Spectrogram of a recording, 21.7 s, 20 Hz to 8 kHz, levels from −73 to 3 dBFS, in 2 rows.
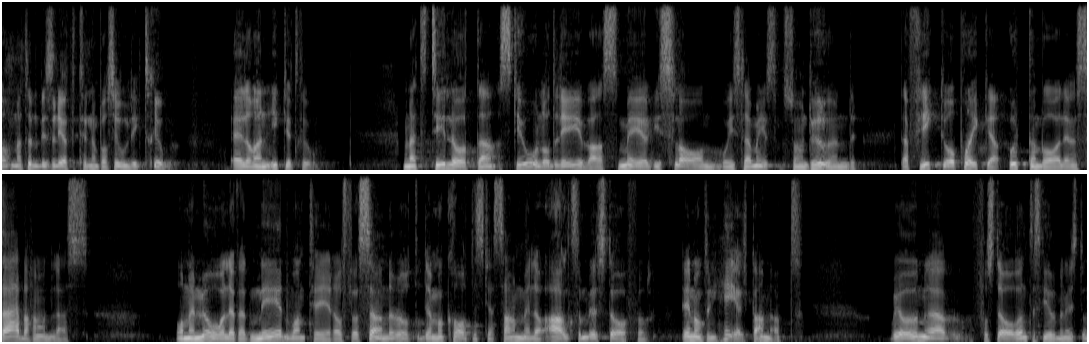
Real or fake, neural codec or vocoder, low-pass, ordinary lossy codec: fake; codec, 16 kHz, 1 kbps, X-Codec, HuBERT features, trained on balanced general audio; none; none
